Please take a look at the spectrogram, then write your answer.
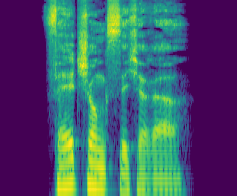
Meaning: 1. comparative degree of fälschungssicher 2. inflection of fälschungssicher: strong/mixed nominative masculine singular 3. inflection of fälschungssicher: strong genitive/dative feminine singular
- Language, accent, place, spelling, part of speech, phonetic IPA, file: German, Germany, Berlin, fälschungssicherer, adjective, [ˈfɛlʃʊŋsˌzɪçəʁɐ], De-fälschungssicherer.ogg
